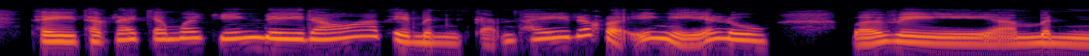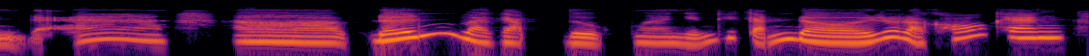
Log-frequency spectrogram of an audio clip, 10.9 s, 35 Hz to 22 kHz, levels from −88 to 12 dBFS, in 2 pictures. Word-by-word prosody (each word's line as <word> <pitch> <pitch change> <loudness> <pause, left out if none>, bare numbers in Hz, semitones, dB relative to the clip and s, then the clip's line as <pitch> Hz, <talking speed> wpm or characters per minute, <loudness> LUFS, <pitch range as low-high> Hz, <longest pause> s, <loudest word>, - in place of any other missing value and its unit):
Thì 190 -1 +4
thật 185 +1 -2
ra 235 +1 0
trong 245 +2 +1
cái 285 +1 +2
chuyến 280 +3 +1
đi 255 -3 +4
đó 250 +5 +1
á, 345 - 0
thì 185 - +4
mình 165 -1 -2
cảm - - -8
thấy 270 +5 0
rất 380 +3 0
là - - +6
ý 280 - -2
nghĩa 235 - +2
luôn, 230 -6 +2 0.4
bởi 145 +4 +2
vì, 160 -6 +1
ờ, - - -2
mình 150 -2 -2
đã, - - -7 0.9
ờ, 180 -3 -1
đến 240 - +5 0.2
và 175 - +2
gặp 160 -2 -2 0.2
được, 155 -4 -2 0.2
à, 160 0 -6
những 155 +4 -6
cái 285 - -7
cảnh 235 +7 0
đời 170 -5 +3
rất 310 - +3
là 245 - +3
khó 315 +9 -2
khăn. 290 -1 +4
195 Hz, 205 wpm, -22 LUFS, 165-265 Hz, 0.9 s, là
